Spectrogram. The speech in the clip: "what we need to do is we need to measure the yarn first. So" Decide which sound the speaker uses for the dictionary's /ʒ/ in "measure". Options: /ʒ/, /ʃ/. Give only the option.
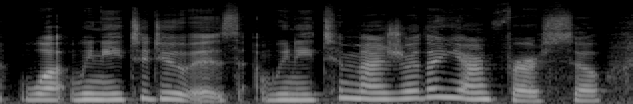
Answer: /ʒ/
